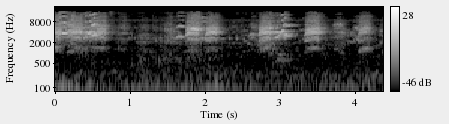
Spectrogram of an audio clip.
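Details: Lorikeets at a cafe give harsh, buzzy screeches in bursts: a long rasping burst at the start, then shorter strident squawks near two, three and three and a half seconds, with a faint low rumble beneath.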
